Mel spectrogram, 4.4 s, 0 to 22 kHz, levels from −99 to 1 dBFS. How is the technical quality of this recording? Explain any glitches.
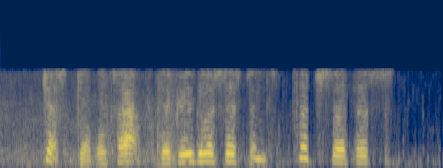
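Technical quality is poor. A heavy codec fault runs through the whole speech clip, and overprocessed noise reduction is added from 1.8 s on.

Speex codec damage is present from start to finish. This CELP speech codec has very few bits here for the excitation signal, the part that carries the fine detail of the voice, so the voice comes out hoarse, buzzy and somewhat robotic. The degradation points to a very low setting, around 4 kbps. Nothing survives above 3.8 kHz. On a spectrogram the content stops at a hard ceiling near 3.8 kHz, and the harmonics below it look smeared and grainy.

Overdone noise removal starts at 1.81 s and lasts to the end. The room noise sits about 19 dB below the speech. Up to 1.81 s it is audible as a steady background bed, and from that point the noise reduction suppresses it heavily. Any frequency band close to the noise estimate gets pulled down hard, and quiet parts of the voice are lost along with the noise. 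The background drops to near silence with twinkling specks. A spectrogram shows scattered isolated dots between words and ragged, gappy voice harmonics. In the waveform, the pauses flatten almost to zero.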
